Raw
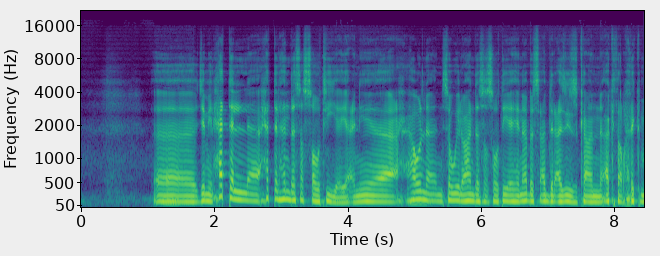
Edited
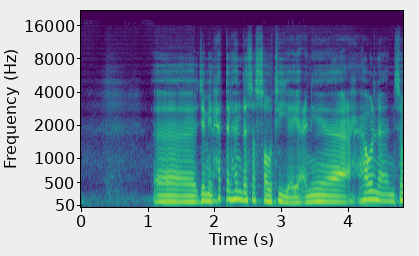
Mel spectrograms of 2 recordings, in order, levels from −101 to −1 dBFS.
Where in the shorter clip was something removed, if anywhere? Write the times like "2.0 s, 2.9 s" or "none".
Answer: 2.0 s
